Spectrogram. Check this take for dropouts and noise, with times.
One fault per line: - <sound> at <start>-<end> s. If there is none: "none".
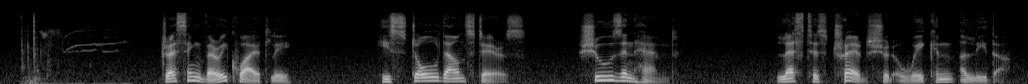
- squeak at 0.2-1.3 s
